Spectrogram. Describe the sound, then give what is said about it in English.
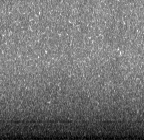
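A kayak being cleaned on a trailer along a river, heard as a loud, steady rushing hiss over a low rumble that continues unbroken throughout, with no voices. “that's loud. Somebody's cleaning the kayak, Urban Kayaks trailer along the river here.”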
